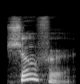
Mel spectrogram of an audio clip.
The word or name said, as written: chauffeur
